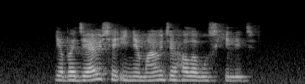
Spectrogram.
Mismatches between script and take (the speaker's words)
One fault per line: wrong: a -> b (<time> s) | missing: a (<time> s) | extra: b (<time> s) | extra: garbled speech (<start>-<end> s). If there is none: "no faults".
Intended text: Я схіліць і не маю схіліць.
wrong: схіліць -> бадзяюся (0.7 s)
extra: дзе галаву (1.7 s)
